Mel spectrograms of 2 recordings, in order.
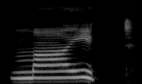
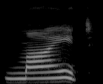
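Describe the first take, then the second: First: माइट drawn out very slowly, the आई held long; slow teacher demo of माइट with a long आई; stretched long vowel. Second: Said in the usual way. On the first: Shown as a demonstration. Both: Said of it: "long आई कैसे pronounce होता है".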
